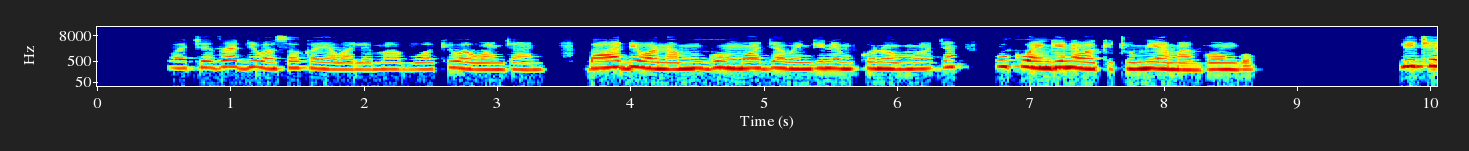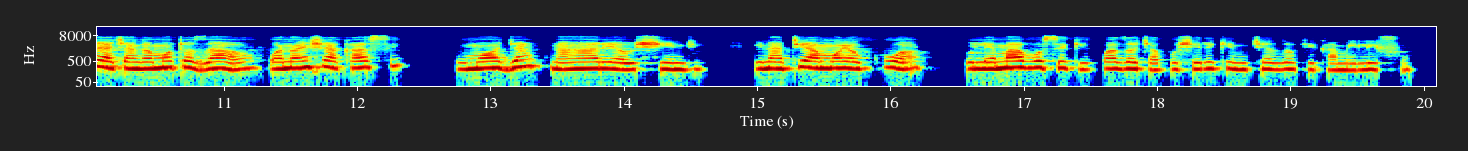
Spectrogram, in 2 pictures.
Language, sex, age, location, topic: Swahili, female, 18-24, Nakuru, education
